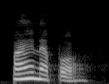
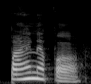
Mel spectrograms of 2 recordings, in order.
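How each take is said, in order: Both takes have the same delivery.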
